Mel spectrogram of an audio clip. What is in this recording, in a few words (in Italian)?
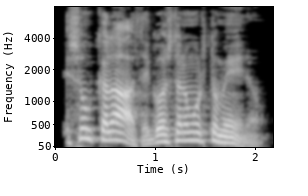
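"gosta", crespinese dialettale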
